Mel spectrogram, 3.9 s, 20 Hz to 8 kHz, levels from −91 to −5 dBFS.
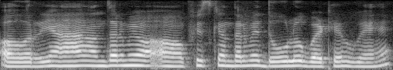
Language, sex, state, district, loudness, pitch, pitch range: Hindi, female, Bihar, Patna, -15 LUFS, 200 Hz, 185-215 Hz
